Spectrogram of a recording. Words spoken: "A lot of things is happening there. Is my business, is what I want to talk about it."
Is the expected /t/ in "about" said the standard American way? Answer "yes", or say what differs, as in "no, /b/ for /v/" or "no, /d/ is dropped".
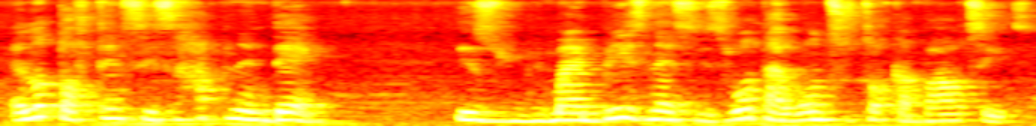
yes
